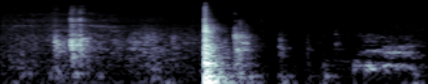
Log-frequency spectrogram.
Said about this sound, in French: Ferme la porte.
